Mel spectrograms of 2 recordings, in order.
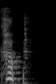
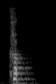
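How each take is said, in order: First: The final p is released with extra air. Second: The final p stops short without release. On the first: The speaker calls it wrong. "not cup" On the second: The speaker calls it right. "It just finishes very short and then it's done"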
